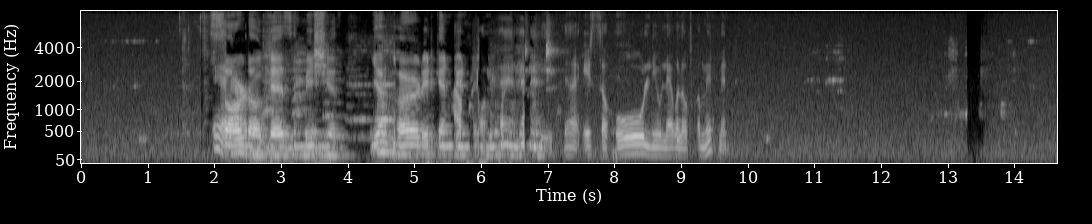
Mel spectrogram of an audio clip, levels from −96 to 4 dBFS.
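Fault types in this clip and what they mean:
Echo leak, 0.78 to 14.32 s: a copy of the speech about 319 ms late, 10 to 25 dB quieter, likely leaking through an incomplete echo canceller.
Speech suppressed in double talk, 1.96 to 6.73 s: the speech dips in pieces, sometimes by about 40 dB, likely the canceller turning down both overlapping talkers.
Background gated by the echo canceller, 13.33 to 13.54 s: room sound drops about 32 dB for roughly 0.2 s while the canceller clamps the microphone.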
